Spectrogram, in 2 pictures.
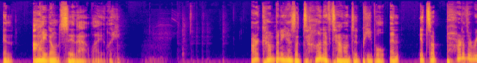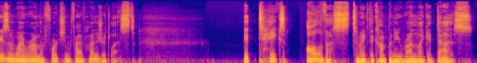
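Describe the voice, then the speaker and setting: A man acting in an intimate audio roleplay as a gruff but caring office rival, speaking in a husky, soft, reassuring way. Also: low voice, dry recording, clean studio sound, heavily acted.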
